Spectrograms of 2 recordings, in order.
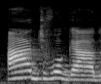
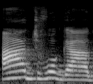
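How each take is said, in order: First: The d is followed directly by the v. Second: The d is followed directly by the v.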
